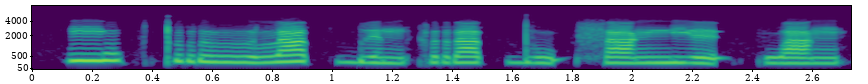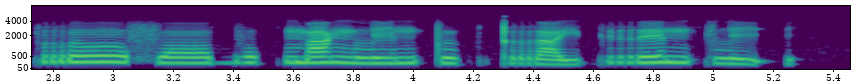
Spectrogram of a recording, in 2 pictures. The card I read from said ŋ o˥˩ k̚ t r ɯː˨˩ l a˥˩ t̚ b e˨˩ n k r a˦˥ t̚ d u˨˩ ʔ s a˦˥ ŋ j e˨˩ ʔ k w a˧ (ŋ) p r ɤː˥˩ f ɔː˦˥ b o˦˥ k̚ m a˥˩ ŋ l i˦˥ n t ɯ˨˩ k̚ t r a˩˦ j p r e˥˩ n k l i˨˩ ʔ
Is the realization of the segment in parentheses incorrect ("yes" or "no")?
no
